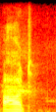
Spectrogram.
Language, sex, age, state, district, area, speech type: Maithili, male, 60+, Bihar, Madhepura, rural, read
